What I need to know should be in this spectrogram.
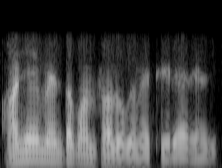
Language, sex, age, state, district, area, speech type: Punjabi, male, 18-30, Punjab, Shaheed Bhagat Singh Nagar, rural, conversation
